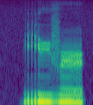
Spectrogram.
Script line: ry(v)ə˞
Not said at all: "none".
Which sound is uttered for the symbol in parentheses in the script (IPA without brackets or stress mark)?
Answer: v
